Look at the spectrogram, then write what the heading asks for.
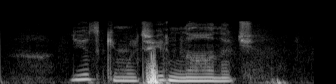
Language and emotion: Russian, sad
